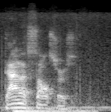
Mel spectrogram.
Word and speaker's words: Dinosaucers: soon now how many would tell me is pronounced dino saucers thank you sir for that unsolicited testimony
